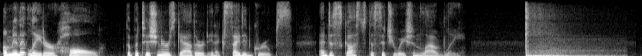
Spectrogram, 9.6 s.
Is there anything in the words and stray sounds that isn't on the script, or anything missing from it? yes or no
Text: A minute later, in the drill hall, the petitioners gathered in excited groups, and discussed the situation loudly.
yes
